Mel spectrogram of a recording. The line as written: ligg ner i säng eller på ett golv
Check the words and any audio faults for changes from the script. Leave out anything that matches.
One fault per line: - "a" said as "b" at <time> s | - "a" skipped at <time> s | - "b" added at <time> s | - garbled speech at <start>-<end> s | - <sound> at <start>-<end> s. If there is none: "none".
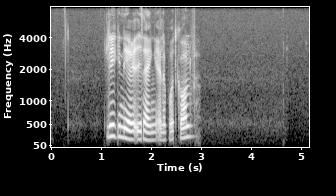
none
